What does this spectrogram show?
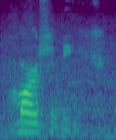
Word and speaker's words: Martinique: Okay, that's how you pronounce it. Martinique.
